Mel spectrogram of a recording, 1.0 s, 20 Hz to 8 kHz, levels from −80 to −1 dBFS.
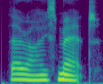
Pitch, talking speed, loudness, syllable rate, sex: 185 Hz, 175 wpm, -15 LUFS, 3.6 syllables/s, female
